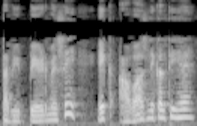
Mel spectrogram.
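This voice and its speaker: A man's voice: medium pitch, animated, measured pace. A man narrating a scripted children's moral story.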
